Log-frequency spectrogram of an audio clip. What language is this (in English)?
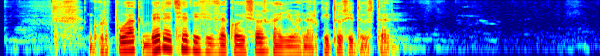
Basque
